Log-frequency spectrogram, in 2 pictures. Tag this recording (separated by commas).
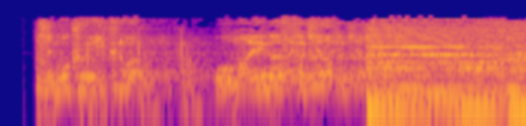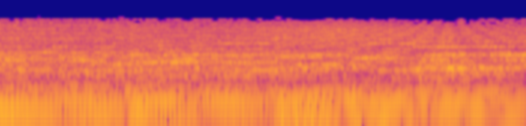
Music, Speech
